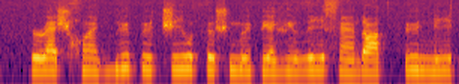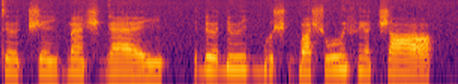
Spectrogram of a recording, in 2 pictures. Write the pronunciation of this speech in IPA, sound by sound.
ɹ æ ʃ χʷ æ̃ i̯ ɡ͡b y p y t͡ʃ i u̯ θ ʉ ʃ m ʉ pʲ ɑ vʲ u ð i s æ̃ ɗ ɑ t͡sʼ y n i t ø t͡ʃ e i̯ ɓ æ̃ ʃ ɡ æ i̯ | ɗ ø ɗ ʉ i̯ ɡ͡b u ʃ ɡ͡b ɑ ʃ w u fʲ ɔ̃ t͡ʃ ɑ

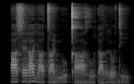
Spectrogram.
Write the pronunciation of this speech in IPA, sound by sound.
a˦ s ɛ˦ ɾ a˦ j a˨ t a˨ ɲ u˨˦ kʼ aː˨ ɣ u˨ ɗ a˨ r ʊ˦˨ d i˦˨

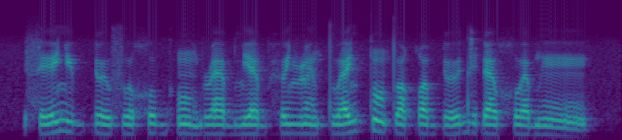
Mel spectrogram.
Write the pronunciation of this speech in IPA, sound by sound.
s e lʲ ø b ɗ ø sʷ ɛ χʷ i b ʔ õ b ɹ æ b lʲ æ b h ø lʲ ɭ ɛ̃ tʷ æ lʲ t̪ ɔ̃ t̪ o qʷ i b ɗ ø d i ɗ æ χʷ æ b ẽ

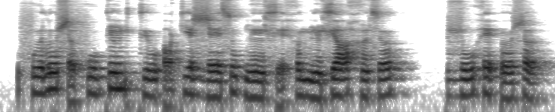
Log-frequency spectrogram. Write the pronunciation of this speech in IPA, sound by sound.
f ɯ l u ɬ ə̰ f u kʲ ũ bʲ ə̰ kʲ u ʔ ɑ̰ kʲ e ɮ e s u b ẽ x ḛ h ɵ mʲ ə̃ xʲ ɑ h ə̃ s ɵ | ɮ u h e ʔ ɵ ɬ ə

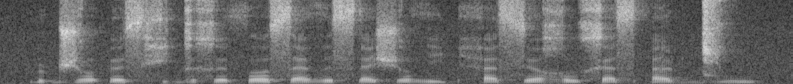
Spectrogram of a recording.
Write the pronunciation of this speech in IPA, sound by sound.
ɽ u ɖ ʒ ɔ ʔ œ s x i ɡ œ x œ θ ɔ s a ð ə s ɾ a ʃ ɔ ð i ʔ h a s œ ʁ u x a s ʔ a ɖ d͡ʑ u

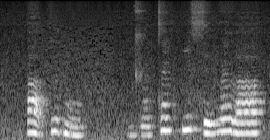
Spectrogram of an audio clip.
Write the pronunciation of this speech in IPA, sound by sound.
a˦˨ k ɨ˦ ɗ ũ˨ | d͡ʒ o˨ t ɛ̃˦ k͡p i˦ s e˧ v ɛ̃˦ l a˦

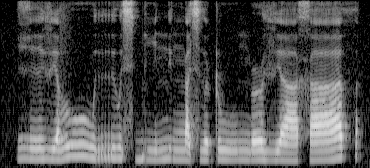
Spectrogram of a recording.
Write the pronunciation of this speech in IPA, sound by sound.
ɦ ɪː vʲ a v uː rʲ u sʲ b iː nʲ ɵ ŋ a sʲ ð ɵ ʈ uː ŋ ə˞ vʲ aː x aː θ

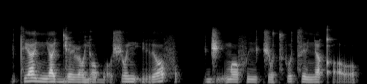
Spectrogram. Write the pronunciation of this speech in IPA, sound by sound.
tʲ a ɲ a ɟ eː ɭ ɔ j ɔ b ɔ̰ ʃ o nʲ ḭ rʲ ɔ f | d͡ʒ ḭ m ɔ f iː t͡ʃ o t͡sʼ u t͡s ɪː ɲ ɛ qʼ ɔ̰

